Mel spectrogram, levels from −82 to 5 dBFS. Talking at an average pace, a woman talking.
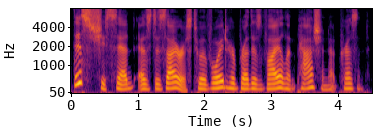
Yes: average, 175 wpm; female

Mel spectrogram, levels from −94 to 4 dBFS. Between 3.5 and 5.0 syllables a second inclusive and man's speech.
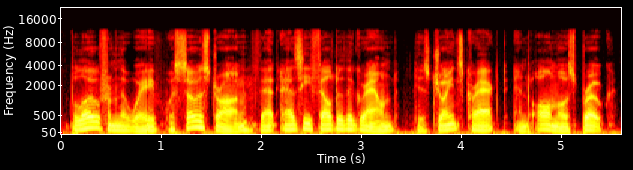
Yes: 4.6 syllables/s; male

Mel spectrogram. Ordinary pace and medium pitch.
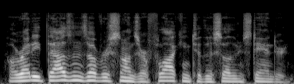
No: fast, 225 wpm; medium, 145 Hz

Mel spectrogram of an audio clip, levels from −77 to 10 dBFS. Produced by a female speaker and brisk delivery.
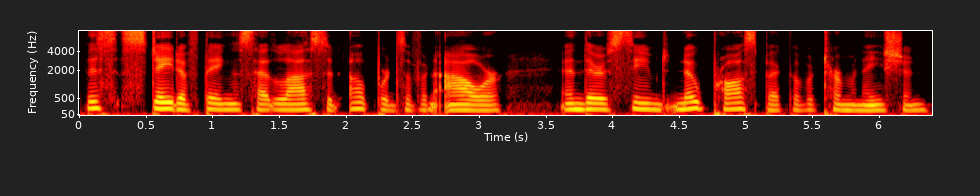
No: female; average, 170 wpm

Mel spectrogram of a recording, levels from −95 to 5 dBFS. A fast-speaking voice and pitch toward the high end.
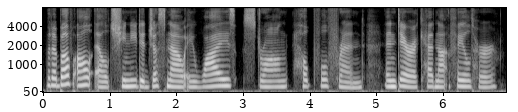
No: average, 165 wpm; high, 215 Hz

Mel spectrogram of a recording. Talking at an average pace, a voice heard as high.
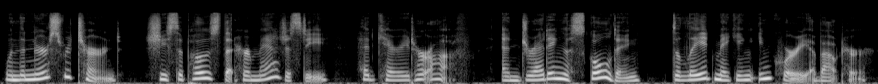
Yes: average, 150 wpm; high, 220 Hz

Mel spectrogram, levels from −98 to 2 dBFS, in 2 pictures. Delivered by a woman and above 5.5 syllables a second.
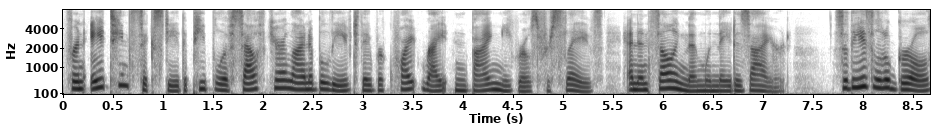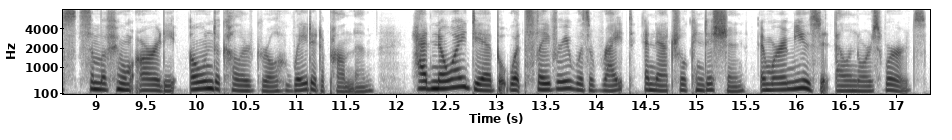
Yes: female; 6.1 syllables/s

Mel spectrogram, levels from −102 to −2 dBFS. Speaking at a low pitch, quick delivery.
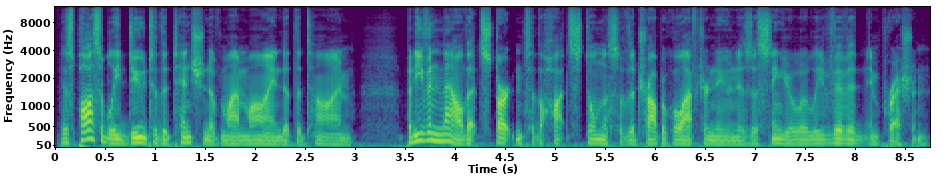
Yes: very low, 95 Hz; fast, 210 wpm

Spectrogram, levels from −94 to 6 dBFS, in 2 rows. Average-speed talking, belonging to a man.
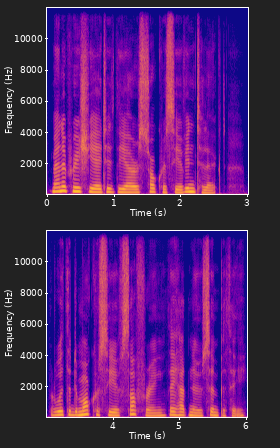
No: average, 160 wpm; female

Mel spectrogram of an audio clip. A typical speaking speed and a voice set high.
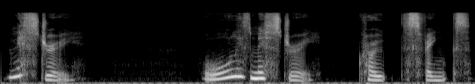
No: slow, 90 wpm; very high, 250 Hz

